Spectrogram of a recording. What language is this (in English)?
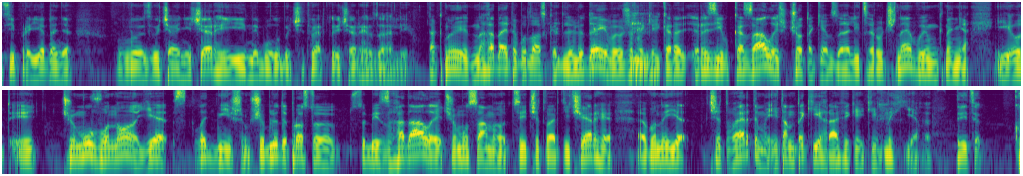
Ukrainian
